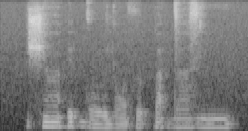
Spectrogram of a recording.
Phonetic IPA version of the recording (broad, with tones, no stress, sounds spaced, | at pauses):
ʃ ã˦ ʔ ɪ˦ ʔ ɡ o˨ ʊ̯ j ɔ˨ θ ʊ˦ ʔ p ä˦ ʔ d ä˦ z ĩ˦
